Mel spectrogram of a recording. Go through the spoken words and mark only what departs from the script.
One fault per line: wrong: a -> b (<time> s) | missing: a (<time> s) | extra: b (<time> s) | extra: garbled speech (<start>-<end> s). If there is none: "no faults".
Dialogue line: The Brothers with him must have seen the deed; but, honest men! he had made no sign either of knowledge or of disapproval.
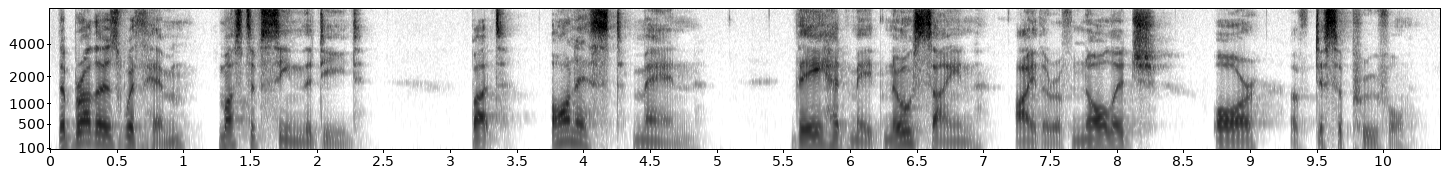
wrong: he -> they (5.5 s)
